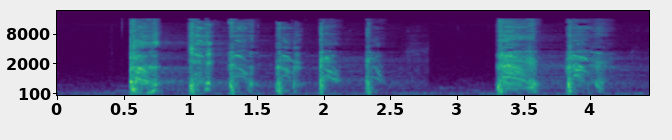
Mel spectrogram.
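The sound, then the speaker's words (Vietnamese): An old man coughs hoarsely in a rapid string of harsh, raspy coughs, then pauses briefly before two more coughs. “Nói xong lại ho sù sụ.”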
